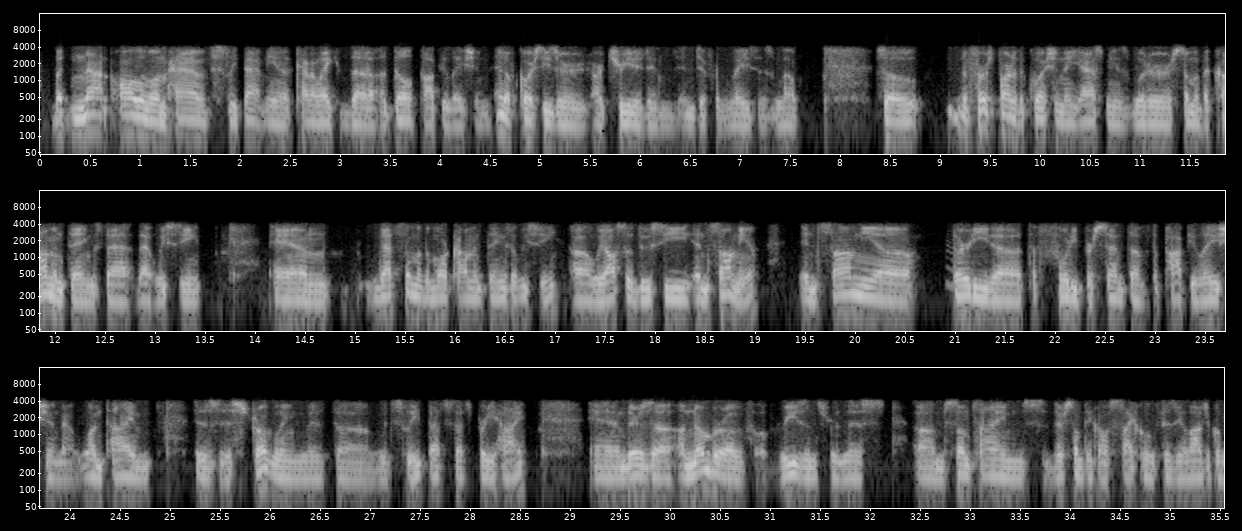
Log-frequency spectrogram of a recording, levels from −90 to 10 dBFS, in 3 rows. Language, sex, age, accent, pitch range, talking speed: English, male, 40-59, American, 80-90 Hz, 180 wpm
